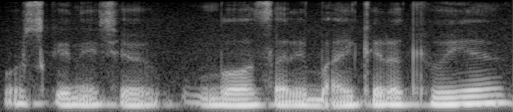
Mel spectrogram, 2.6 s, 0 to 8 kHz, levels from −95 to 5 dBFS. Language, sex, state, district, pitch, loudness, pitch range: Hindi, male, Bihar, Patna, 125 Hz, -14 LUFS, 115-145 Hz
